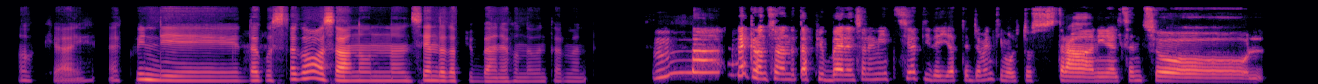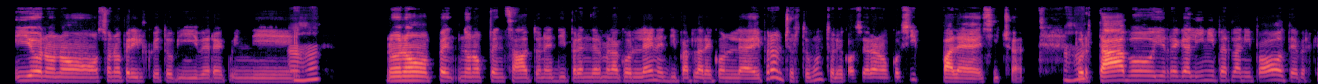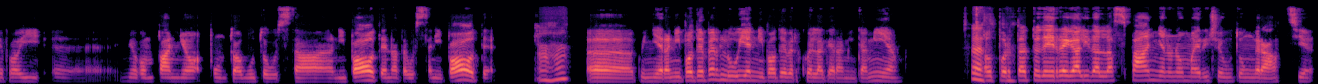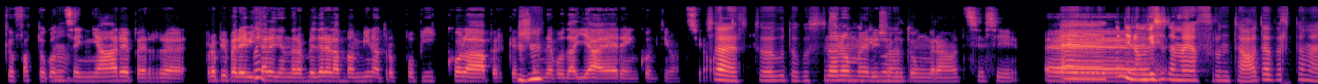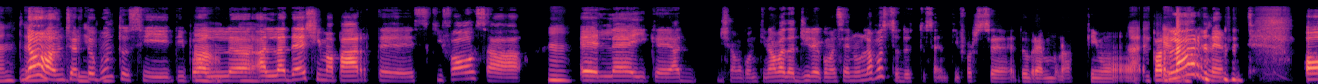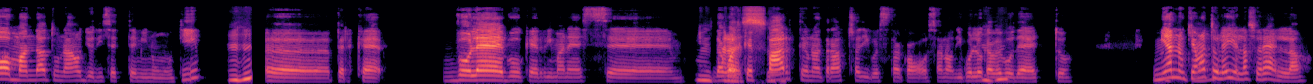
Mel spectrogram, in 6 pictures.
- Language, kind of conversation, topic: Italian, unstructured, Hai mai perso un’amicizia importante e come ti ha fatto sentire?
- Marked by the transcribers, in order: drawn out: "quindi"; background speech; "cioè" said as "ceh"; drawn out: "senso"; stressed: "palesi"; "cioè" said as "ceh"; tapping; "proprio" said as "propio"; other background noise; drawn out: "Ehm"; chuckle; stressed: "volevo"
